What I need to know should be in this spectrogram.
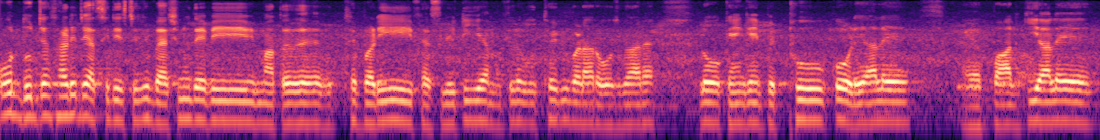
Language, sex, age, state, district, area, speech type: Dogri, male, 18-30, Jammu and Kashmir, Reasi, rural, spontaneous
